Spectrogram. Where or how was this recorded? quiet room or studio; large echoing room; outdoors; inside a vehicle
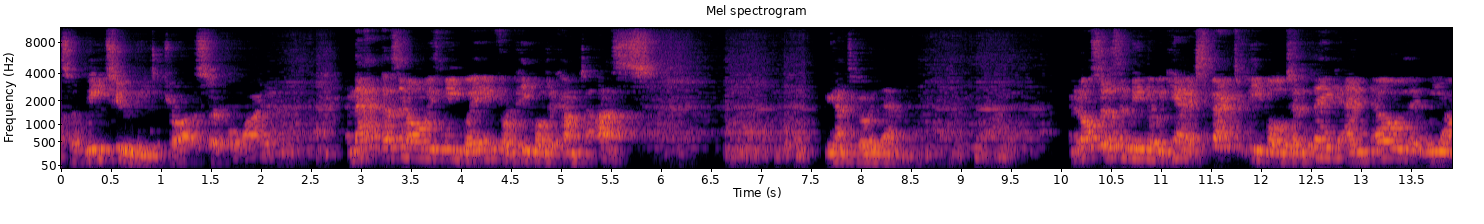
large echoing room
